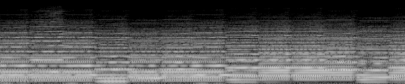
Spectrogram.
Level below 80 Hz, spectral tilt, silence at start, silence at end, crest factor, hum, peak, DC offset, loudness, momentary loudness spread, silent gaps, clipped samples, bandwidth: -42 dBFS; -5.5 dB/octave; 0 s; 0 s; 14 dB; none; -2 dBFS; 0.2%; -15 LUFS; 2 LU; none; under 0.1%; 15 kHz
